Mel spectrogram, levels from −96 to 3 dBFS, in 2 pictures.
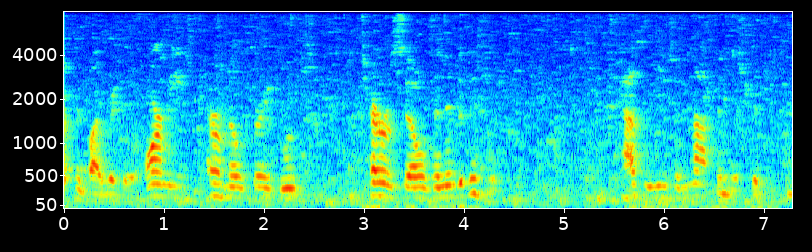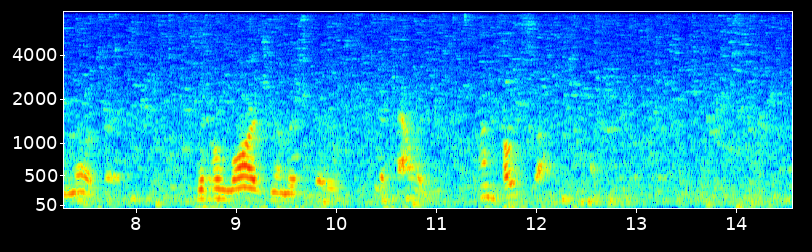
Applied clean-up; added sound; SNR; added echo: classical method log-MMSE.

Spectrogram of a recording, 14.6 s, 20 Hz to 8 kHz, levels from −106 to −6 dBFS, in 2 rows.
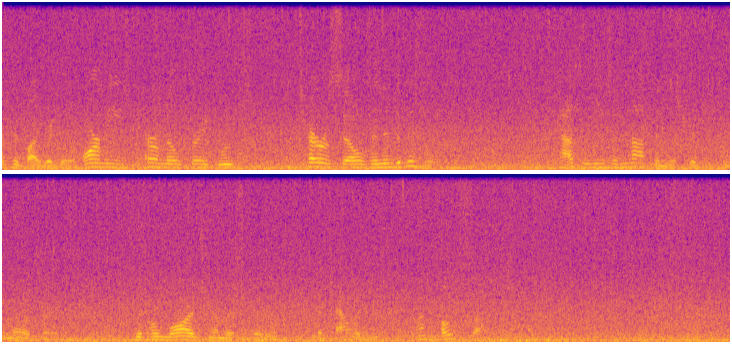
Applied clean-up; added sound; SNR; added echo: none; Stream; 2 dB; none.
